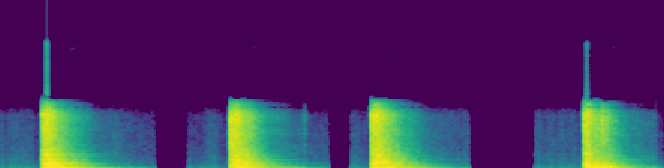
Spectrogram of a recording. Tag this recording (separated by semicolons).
footstep; shoes; walk; metal; step; floor; foot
